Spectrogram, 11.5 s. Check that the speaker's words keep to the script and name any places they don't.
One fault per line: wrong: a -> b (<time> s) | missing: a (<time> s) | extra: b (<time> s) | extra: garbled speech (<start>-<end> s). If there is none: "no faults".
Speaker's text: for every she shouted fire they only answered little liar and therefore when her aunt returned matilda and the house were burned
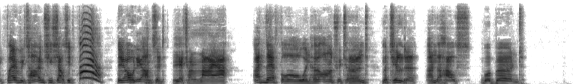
extra: time (0.5 s)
